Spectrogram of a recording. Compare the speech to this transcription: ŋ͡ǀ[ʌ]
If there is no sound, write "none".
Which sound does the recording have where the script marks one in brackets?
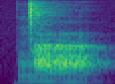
a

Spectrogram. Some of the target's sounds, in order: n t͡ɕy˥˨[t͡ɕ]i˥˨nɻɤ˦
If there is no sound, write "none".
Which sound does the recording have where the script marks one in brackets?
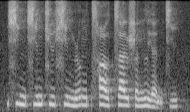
ɕ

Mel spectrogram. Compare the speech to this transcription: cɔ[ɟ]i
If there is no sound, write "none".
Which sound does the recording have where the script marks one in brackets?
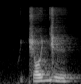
ɟ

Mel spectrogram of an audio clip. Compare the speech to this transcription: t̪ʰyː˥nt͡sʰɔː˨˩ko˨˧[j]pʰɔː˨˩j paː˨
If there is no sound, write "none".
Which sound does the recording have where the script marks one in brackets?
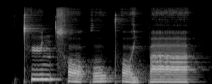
w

